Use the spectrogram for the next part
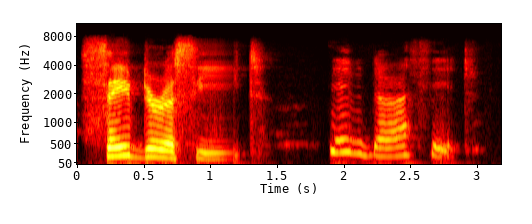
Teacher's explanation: now what you can do, you can drop the H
